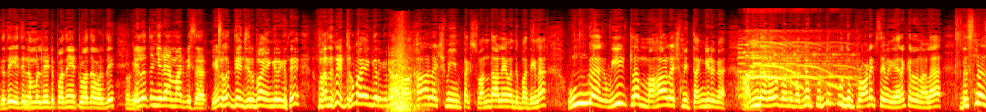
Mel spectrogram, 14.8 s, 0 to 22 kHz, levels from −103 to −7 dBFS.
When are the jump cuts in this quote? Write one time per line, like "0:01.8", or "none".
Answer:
0:06.0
